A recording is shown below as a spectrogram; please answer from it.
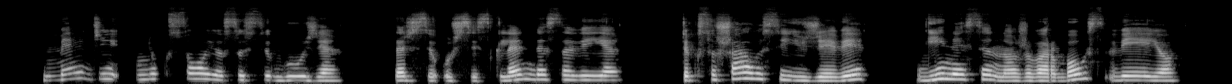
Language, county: Lithuanian, Panevėžys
